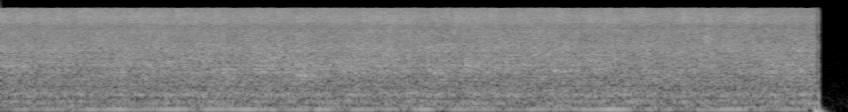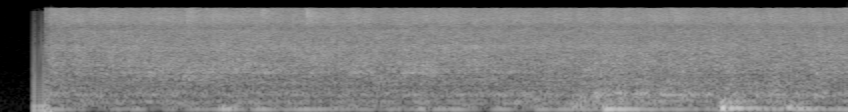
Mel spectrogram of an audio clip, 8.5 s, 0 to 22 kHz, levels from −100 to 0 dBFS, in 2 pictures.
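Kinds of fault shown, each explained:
Cable pulled and plugged in: a live lead is yanked and reinserted around 4.07 to 4.49 s, giving a pop, 370 ms of near silence, 68 ms of 50 Hz buzz, then another pop.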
